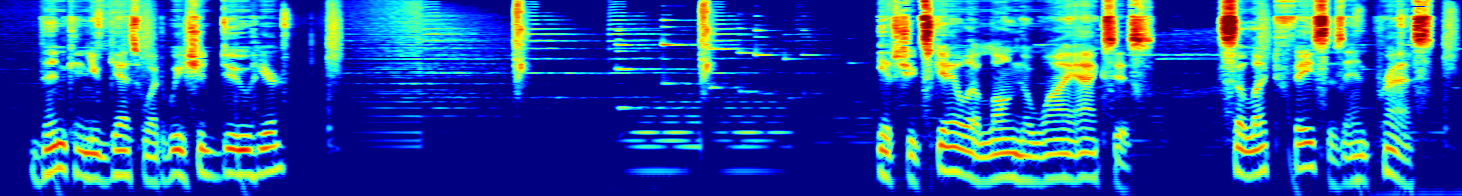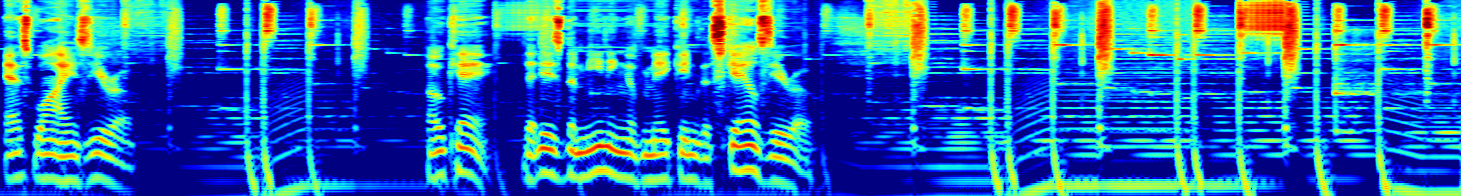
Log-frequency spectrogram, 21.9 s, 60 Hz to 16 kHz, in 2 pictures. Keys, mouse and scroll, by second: 2.6-4.0 middle drag, 4.0 click, 10.4 s, 14.8-15.8 scroll up 3, 15.8-18.8 middle drag, 21.8-21.9 middle drag.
